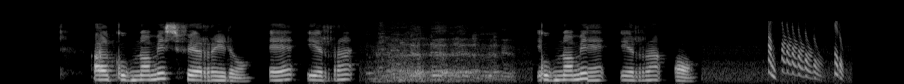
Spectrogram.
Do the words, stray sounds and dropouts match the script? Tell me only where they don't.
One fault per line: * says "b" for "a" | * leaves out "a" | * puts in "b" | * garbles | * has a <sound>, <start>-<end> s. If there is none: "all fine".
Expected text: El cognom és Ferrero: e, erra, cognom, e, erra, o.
* has a laugh, 3.7-5.2 s
* has a chirp, 7.7-8.4 s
